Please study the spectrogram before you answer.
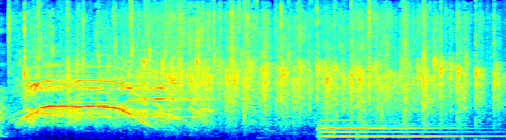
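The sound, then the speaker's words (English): Loud audience applause with cheering at a live show as the opening act is welcomed to the stage; sustained musical chords come in over the clapping during the second half. “Please welcome to the stage to open the show, Maz O'Connor.”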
